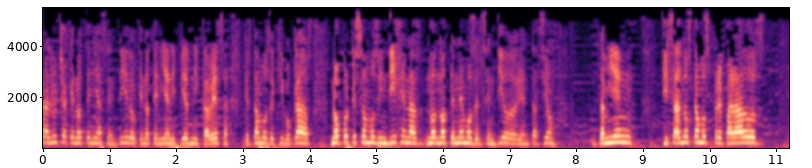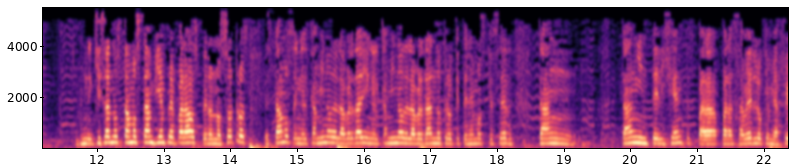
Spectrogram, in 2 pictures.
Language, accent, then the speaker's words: Spanish; Ecuador; a levantarnos como ecuatorianos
